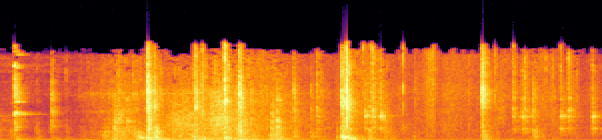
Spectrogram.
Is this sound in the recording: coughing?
no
